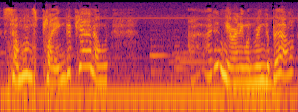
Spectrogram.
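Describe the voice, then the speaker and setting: An actress playing a sentimental, anxious wife in a 1970s radio drama, halting and emotional. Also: female voice, high voice, big pitch swings, a bit bright, faint music behind, heavily acted. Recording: dull vintage radio broadcast.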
